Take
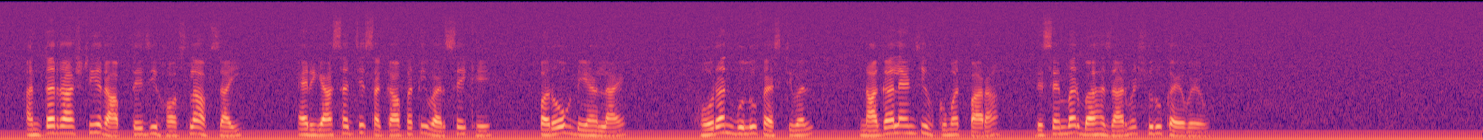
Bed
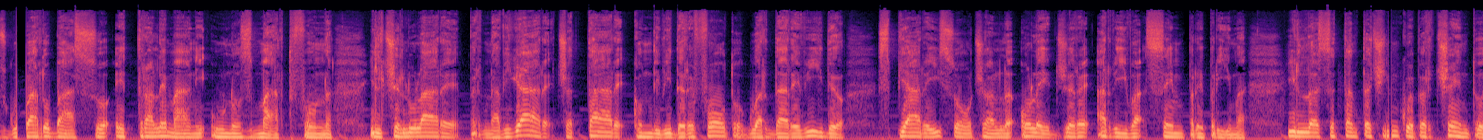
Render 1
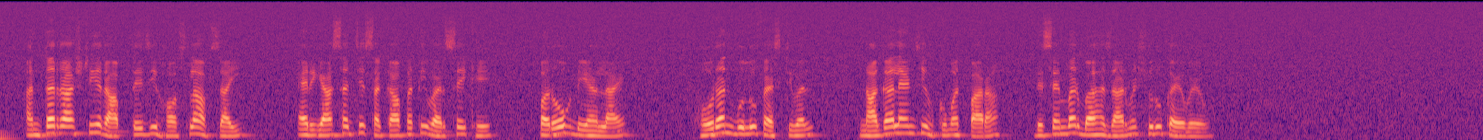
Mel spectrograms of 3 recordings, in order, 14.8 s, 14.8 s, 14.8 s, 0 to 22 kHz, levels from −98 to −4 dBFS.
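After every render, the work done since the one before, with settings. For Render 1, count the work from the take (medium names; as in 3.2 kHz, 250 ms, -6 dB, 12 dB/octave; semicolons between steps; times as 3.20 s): de-hum 50 Hz, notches 5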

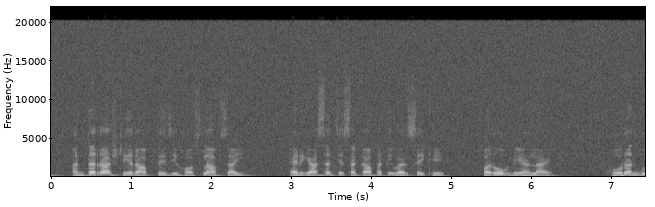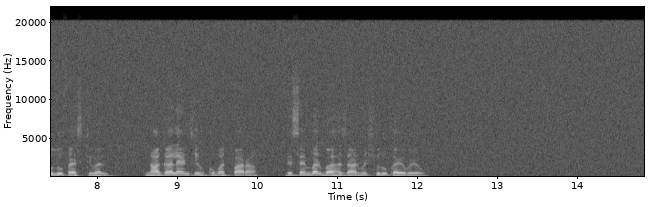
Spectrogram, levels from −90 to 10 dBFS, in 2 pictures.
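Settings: no audible change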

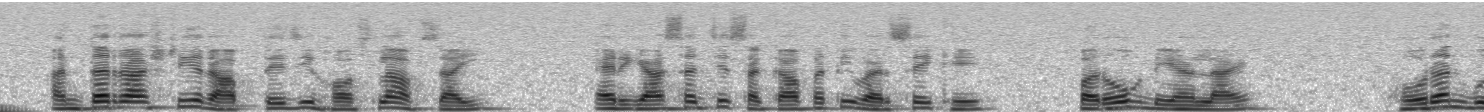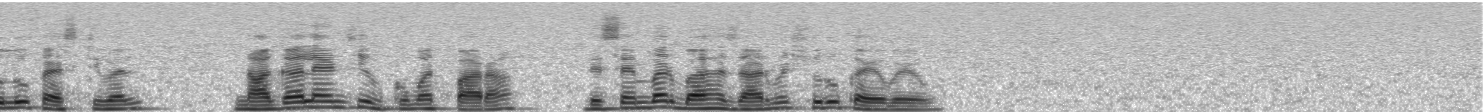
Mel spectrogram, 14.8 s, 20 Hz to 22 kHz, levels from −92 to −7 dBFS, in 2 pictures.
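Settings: noise reduction 9 dB, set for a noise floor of -39 dBFS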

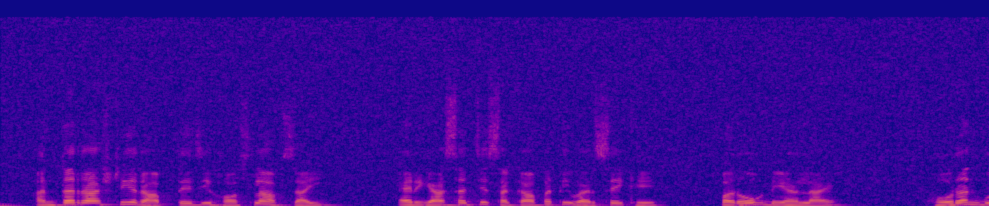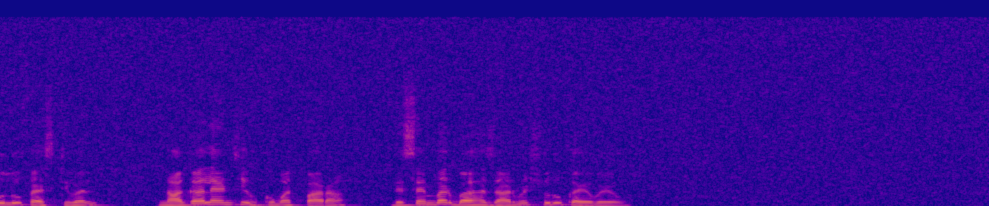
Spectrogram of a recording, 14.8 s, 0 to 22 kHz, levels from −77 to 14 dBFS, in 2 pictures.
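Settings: trim -6 dB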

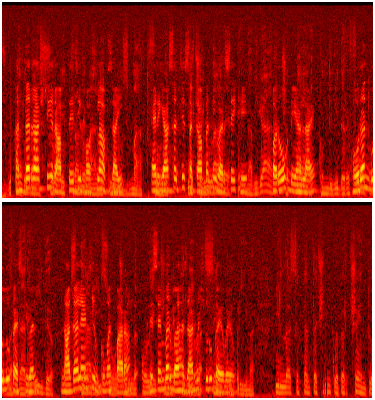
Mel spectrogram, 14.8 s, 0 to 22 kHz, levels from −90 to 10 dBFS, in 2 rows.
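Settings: add bed -17.5 dB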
